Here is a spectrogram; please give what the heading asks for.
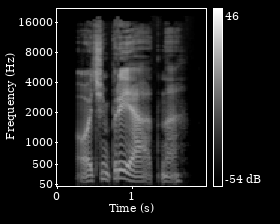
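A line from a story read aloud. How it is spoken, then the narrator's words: Affected, mincing. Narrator (Russian): жеманно сказала она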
